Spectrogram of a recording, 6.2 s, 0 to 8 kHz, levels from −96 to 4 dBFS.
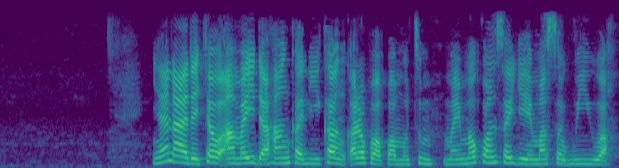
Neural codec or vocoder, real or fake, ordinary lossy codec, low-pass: none; real; AAC, 48 kbps; 7.2 kHz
